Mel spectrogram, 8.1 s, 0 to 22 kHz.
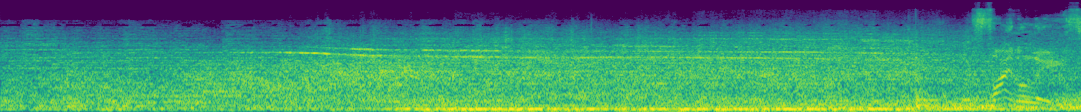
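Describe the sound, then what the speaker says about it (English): An F-15SG fighter jet roars through the sky at the Singapore National Day Parade, a broad sustained rumble with steady jet-engine noise throughout and a faint rising whine near the end. "feel the roar of the F-15 SG as they engage their afterburners"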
